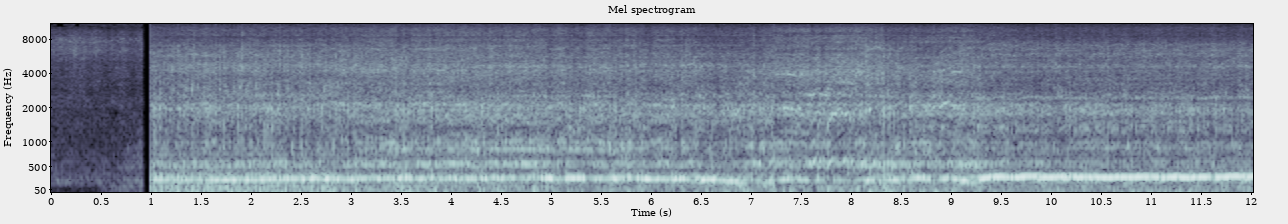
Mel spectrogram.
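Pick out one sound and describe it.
Electric motors whine loudly, dipping and rising in pitch as a small tracked vehicle drives.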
